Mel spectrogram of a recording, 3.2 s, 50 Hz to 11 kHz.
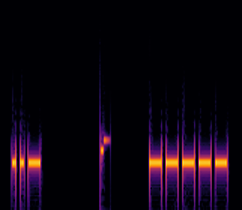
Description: Morse code, heard as a keyed tone, about 22 wpm, 700 Hz. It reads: U 0
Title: Single Letter-Number Alt - Rapid-Fire 22wpm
